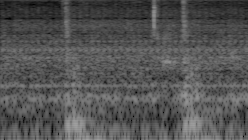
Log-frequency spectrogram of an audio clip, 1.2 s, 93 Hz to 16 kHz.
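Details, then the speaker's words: Diesel heater in a micro camper on a 5°F winter morning: soft low thuds roughly every 0.6 seconds over a faint hum; heater fuel pump ticking normally. "just woke up. I don't know if you can hear the clicking of the diesel heater, but uh, yeah, it's pretty warm in here."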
